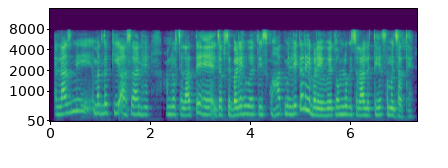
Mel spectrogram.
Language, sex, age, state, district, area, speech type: Urdu, female, 30-45, Bihar, Darbhanga, rural, spontaneous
